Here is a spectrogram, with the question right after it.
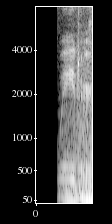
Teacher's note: And it's not water, water. It's not a real D. It's a quick D sound. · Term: flap sounds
